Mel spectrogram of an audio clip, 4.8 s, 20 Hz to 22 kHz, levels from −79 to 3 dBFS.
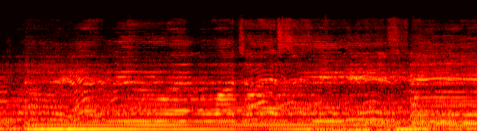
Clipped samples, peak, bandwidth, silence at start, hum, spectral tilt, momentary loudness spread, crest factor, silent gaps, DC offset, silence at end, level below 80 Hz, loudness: under 0.1%; -16 dBFS; 13 kHz; 0 s; none; -6 dB/octave; 3 LU; 12 dB; none; under 0.1%; 0 s; -42 dBFS; -28 LUFS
